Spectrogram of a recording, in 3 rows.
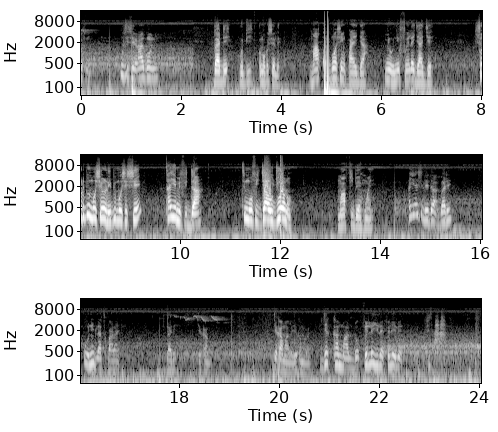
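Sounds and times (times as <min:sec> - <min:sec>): insects calling: 0:00.0 - 0:24.0
man speaking: 0:00.8 - 0:01.6, 0:19.9 - 0:23.4.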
